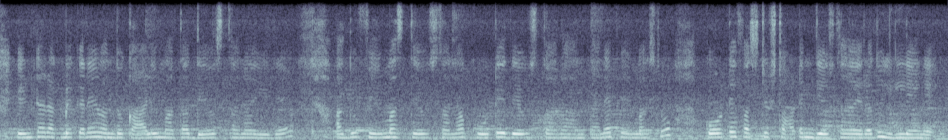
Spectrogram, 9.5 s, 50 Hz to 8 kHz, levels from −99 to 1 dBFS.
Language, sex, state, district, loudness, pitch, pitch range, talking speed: Kannada, female, Karnataka, Shimoga, -16 LUFS, 215 Hz, 210-230 Hz, 135 wpm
